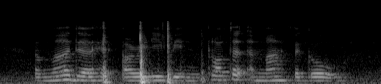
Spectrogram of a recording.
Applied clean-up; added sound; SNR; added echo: none; Walk, footsteps / Run / Wood; -4 dB; none.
